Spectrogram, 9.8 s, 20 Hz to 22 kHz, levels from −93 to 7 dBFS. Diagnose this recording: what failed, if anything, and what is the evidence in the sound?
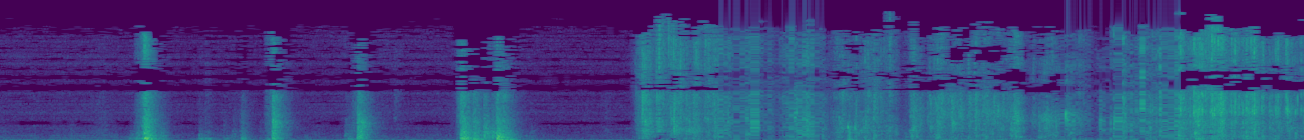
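Codec stage: WMA compression is plainly audible throughout as ringing, washy smear and breathing hiss, likely from a low bitrate, around 48 kbps.

Buffer stage: robotic sound from repeated short buffers at 5.39–6.19 s and 7.96–8.85 s. A rigid 200 Hz buzz likely comes from 5 ms buffers repeating over most of the audio.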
